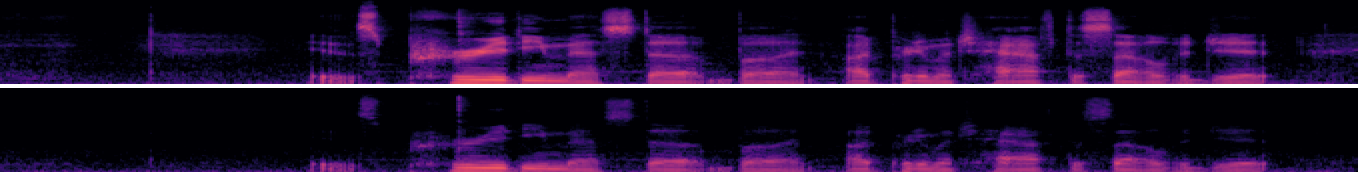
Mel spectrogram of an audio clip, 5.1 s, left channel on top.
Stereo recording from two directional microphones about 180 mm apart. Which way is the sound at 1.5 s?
15° left (ahead or behind).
